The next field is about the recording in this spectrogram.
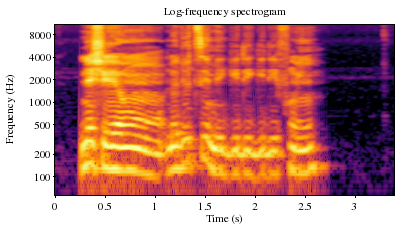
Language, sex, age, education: Yoruba, female, 15-29, tertiary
